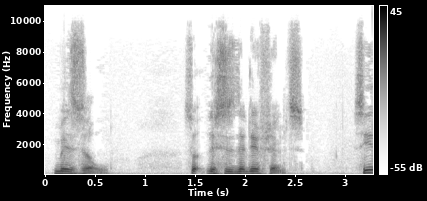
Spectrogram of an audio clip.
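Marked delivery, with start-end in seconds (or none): 0.1-0.7 American "missile" as "mizzle", with a short reduced second syllable; General American. Shown as a demonstration. Teacher modelling American "missile" for students.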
